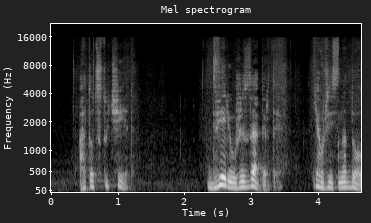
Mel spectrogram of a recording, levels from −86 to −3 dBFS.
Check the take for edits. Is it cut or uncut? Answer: cut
